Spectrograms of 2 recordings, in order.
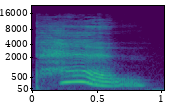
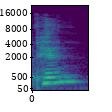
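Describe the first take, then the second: First: The vowel sounds like the vowel in 'pen'. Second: The vowel sounds like the vowel in 'pin'. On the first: "you mean a pen" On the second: "I used to not even be able to hear the difference uh, between pen and pin"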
